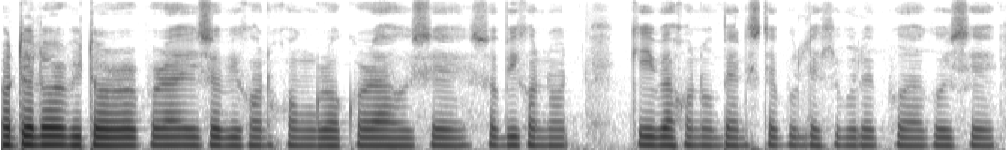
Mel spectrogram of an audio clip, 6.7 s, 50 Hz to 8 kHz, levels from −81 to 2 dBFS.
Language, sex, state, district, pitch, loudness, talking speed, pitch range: Assamese, male, Assam, Sonitpur, 160 Hz, -21 LUFS, 145 wpm, 155-160 Hz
